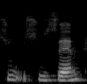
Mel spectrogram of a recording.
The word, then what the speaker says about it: Susanne: pronounced your name, Susanne.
